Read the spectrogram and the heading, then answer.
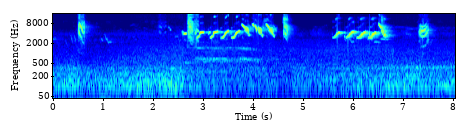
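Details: Double-collared seedeater (Sporophila caerulescens), male singing with a female calling, used to stir captive males to sing: quick bursts of high, slurred, rising notes in rapid runs, broken by sharp single chips, over a faint low hum.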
